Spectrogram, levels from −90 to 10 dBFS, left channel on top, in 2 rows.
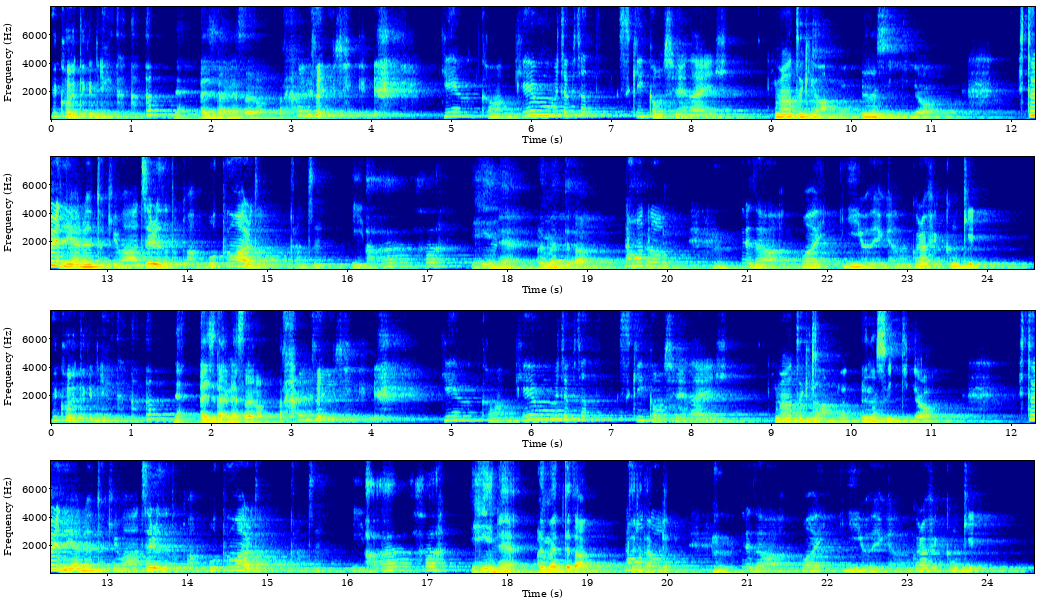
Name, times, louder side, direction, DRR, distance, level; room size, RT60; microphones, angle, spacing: voice 1, 0.0-1.3 3.1-3.7 4.0-4.5 4.9-6.7 7.3-8.4 9.0-9.7 10.1-10.5 11.5-11.7 12.2-15.7 16.1-16.4 17.8-17.9 18.4-18.8 19.5-20.0 20.9-23.8, left 3 dB, 35° left, 7 dB, 0.5 m, -29 dB
voice 2, 1.5-3.2 9.5-11.1 16.2-17.2 17.6-19.0 19.6-20.0 20.6-21.0, right 3 dB, 65° right, 10 dB, 0.4 m, -30 dB
7.2 x 7.1 x 6.7 m, 2.4 s
head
